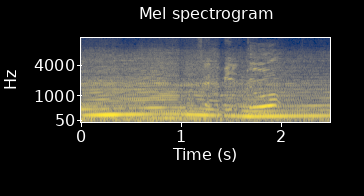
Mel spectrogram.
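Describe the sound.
A car engine revs hard through second gear up to about 7000 rpm, dips briefly at the shift, then climbs again in a slower, longer pull through third.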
